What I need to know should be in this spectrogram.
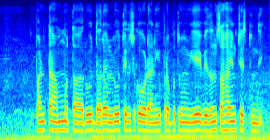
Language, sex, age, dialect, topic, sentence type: Telugu, male, 18-24, Southern, agriculture, question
